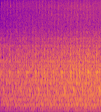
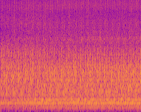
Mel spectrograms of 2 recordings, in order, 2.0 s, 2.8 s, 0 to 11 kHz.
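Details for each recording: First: Backhoe loader diesel at warm idle after treatment, measured from the front (under 70 dB) and the side (about 70 dB, versus 81–85 dB before); even regular beat, no knocks or rattles; normal warm idle, clearly quieter. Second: Backhoe loader diesel idling warm (warmed before recording) before the oil change, sound meter at the engine reading about 75 dB, up to about 85 dB on the other side; loud, hard rough clatter about 140 beats a minute; noisy diesel idle.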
